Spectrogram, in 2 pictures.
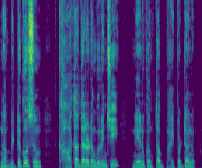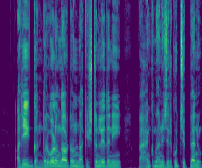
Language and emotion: Telugu, fearful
